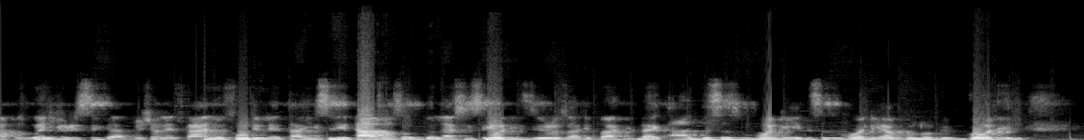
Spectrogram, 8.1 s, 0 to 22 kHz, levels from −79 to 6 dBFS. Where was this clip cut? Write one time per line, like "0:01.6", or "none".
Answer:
none

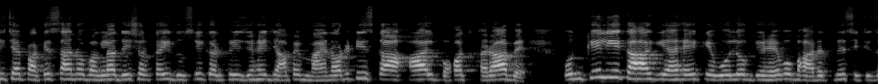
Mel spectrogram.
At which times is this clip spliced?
none

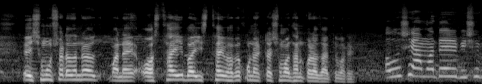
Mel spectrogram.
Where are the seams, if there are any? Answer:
0:03.6

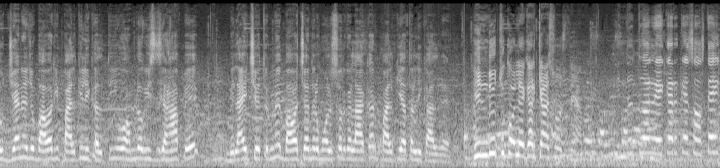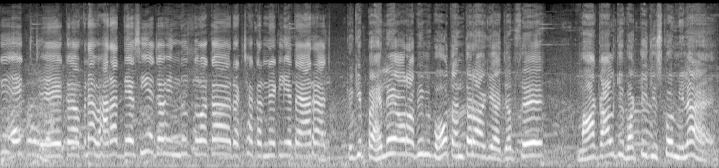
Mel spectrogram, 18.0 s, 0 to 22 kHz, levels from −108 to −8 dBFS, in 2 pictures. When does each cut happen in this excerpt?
0:05.7
0:13.1

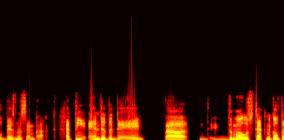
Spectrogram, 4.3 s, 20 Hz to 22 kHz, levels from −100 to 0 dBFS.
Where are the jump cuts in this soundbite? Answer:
0:01.0

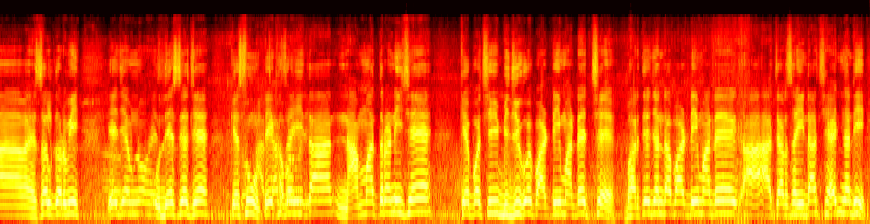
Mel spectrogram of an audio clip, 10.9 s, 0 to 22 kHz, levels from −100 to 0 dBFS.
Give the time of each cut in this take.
0:01.8
0:03.5

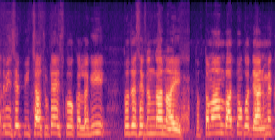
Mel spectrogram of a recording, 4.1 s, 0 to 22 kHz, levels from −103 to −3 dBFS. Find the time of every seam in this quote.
0:02.9

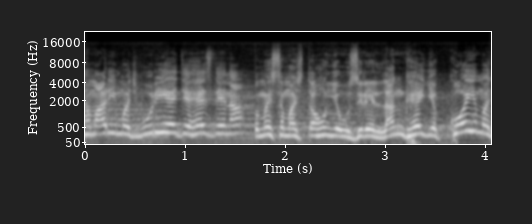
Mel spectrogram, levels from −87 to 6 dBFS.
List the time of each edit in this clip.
0:01.6

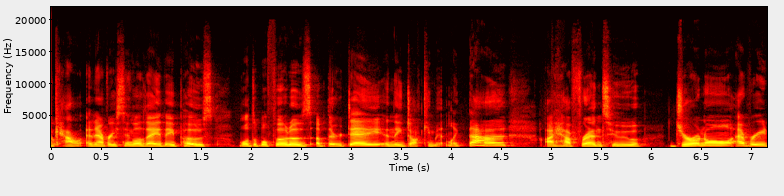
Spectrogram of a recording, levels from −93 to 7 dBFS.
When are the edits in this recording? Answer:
none

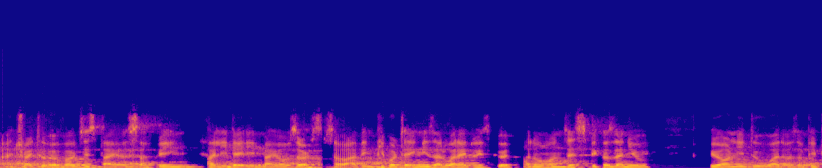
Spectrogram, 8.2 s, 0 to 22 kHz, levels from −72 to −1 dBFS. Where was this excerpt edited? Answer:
0:02.0
0:03.2
0:05.2

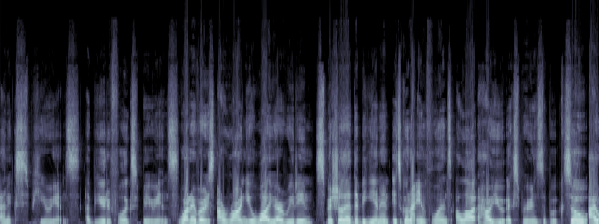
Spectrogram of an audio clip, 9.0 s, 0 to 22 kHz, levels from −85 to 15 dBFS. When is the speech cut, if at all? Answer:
none

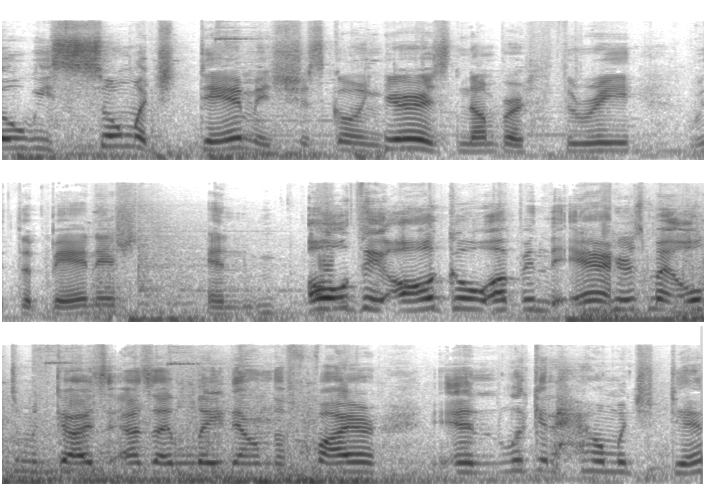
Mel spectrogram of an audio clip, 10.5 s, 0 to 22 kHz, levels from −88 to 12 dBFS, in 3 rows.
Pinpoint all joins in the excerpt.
0:01.9
0:06.6

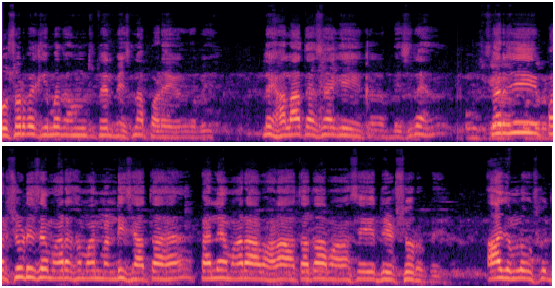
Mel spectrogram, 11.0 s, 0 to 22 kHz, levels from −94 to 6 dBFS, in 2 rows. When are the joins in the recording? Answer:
none

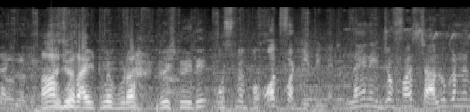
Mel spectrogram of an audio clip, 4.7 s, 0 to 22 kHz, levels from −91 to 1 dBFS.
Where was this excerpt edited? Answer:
0:03.4

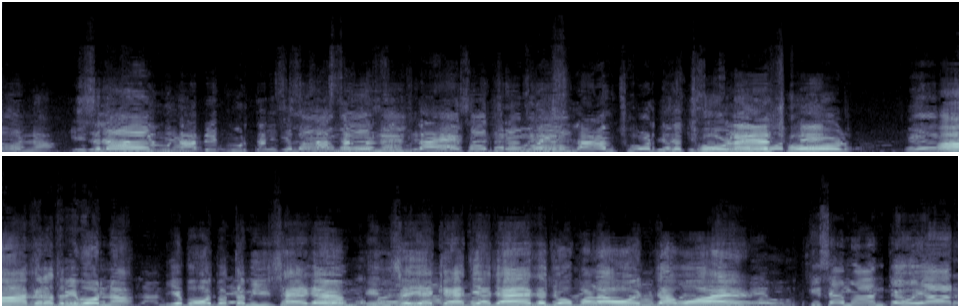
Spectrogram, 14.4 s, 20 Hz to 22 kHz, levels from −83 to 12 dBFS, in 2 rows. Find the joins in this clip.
0:09.9
0:13.2

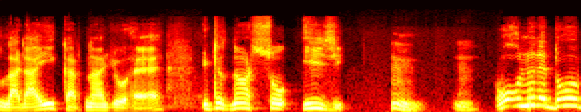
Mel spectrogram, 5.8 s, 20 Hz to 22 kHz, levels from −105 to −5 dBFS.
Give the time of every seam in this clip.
none

